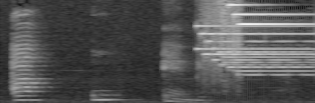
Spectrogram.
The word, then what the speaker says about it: Aum: Y es con las letras A, U, M. Aum.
